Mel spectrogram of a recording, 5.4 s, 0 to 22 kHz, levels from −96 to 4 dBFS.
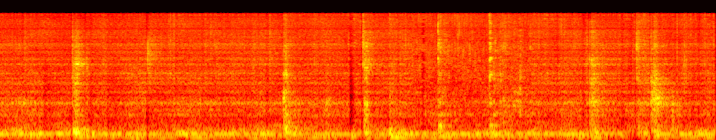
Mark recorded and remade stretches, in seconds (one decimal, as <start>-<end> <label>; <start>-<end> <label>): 0.0-3.1 remade; 3.1-4.0 recorded; 4.0-5.4 remade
